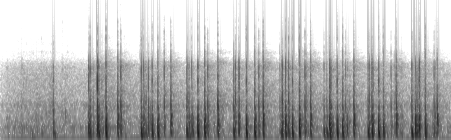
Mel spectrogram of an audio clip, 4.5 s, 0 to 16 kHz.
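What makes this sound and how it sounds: Long painted nails of both hands scratch and tap along raised, dried hot-glue zigzag and line ridges on a flat cardboard sheet held upright, with a mini mic taped to the lower board and bead bags attached but left untouched. After a quiet, faintly rustling start, 22 quick, dry, crackly taps and scrapes follow in tight rhythmic clusters, each dying almost instantly. The sound is mostly dull and low with little bright edge.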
